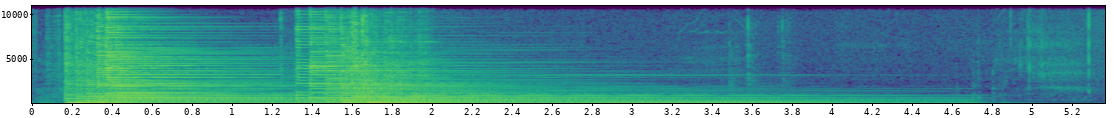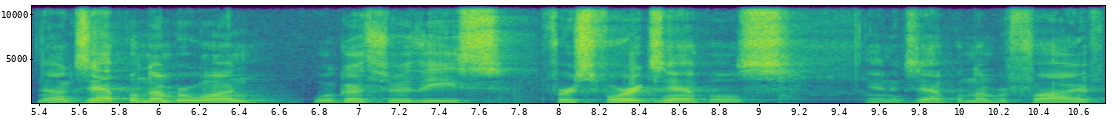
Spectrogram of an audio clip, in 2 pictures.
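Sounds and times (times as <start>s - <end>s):
guitar chord with added flat nine strummed: 0.0s - 4.8s
speech: 5.4s - 10.7s.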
